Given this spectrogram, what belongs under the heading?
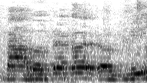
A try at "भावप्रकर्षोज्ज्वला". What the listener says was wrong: साथ में बोलोगे तभी भाव, वरना भाव का प्रकर्ष हो जाएगा।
